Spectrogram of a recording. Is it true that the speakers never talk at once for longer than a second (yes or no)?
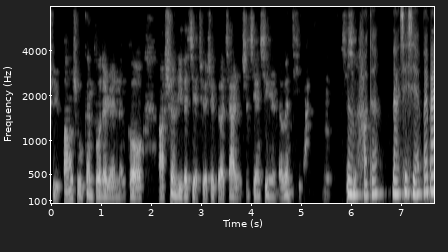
yes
